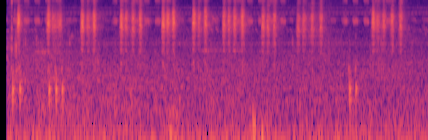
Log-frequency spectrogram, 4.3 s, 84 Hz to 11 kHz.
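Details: Thick-billed warbler call notes in southern China, 2 September 2018: dry, harsh clicking notes in short chattering bursts, about two or three bursts a second, over a faint low rumble.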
